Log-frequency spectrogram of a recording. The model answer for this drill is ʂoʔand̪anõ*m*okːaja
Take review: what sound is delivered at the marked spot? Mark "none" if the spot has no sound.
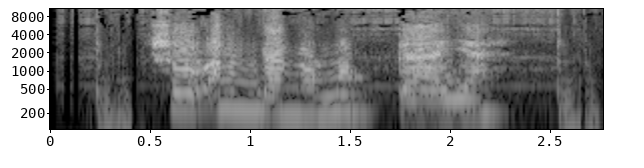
m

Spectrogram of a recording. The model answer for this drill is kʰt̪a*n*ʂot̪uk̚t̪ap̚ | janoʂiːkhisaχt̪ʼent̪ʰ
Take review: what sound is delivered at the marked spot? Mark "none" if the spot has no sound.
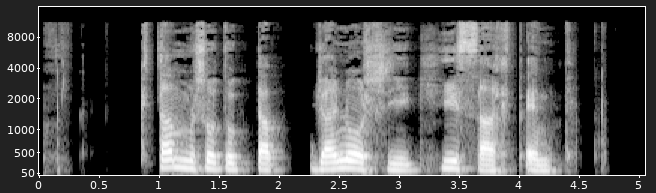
m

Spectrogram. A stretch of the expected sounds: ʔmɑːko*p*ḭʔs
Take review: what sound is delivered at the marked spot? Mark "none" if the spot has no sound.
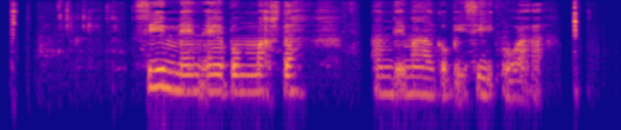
p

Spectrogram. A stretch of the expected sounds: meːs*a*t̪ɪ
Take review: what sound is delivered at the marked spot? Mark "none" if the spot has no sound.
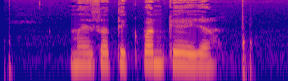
a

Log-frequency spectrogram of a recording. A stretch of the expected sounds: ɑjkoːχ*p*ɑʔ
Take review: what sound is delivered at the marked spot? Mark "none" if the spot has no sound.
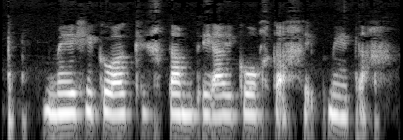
k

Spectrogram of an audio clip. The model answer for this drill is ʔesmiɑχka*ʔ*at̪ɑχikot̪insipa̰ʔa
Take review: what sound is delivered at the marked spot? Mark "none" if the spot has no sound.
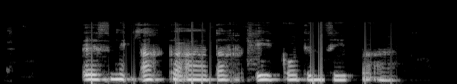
ʔ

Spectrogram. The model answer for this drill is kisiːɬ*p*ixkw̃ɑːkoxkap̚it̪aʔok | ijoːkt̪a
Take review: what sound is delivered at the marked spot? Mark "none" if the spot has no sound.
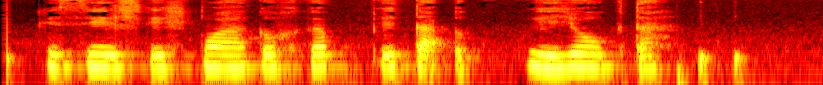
k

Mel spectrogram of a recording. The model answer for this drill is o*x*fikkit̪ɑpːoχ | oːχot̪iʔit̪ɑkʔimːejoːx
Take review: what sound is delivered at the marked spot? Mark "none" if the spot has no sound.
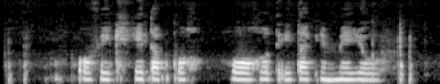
none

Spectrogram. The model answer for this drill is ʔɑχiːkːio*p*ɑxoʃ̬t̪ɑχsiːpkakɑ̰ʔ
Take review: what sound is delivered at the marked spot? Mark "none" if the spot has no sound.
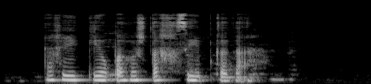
p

